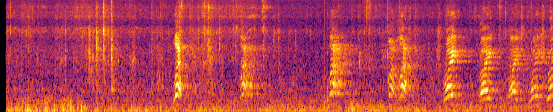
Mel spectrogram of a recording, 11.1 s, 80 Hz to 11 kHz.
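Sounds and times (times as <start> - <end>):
pony hoofbeats on soft ground: 0.1 - 6.4.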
